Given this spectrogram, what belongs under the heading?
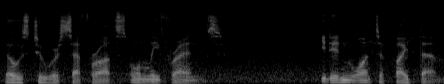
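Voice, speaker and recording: A man playing a grave, businesslike commanding officer in a video game, terse and measured. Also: a bass voice, lively intonation, a little hiss or hum. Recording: game music under the dialogue.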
